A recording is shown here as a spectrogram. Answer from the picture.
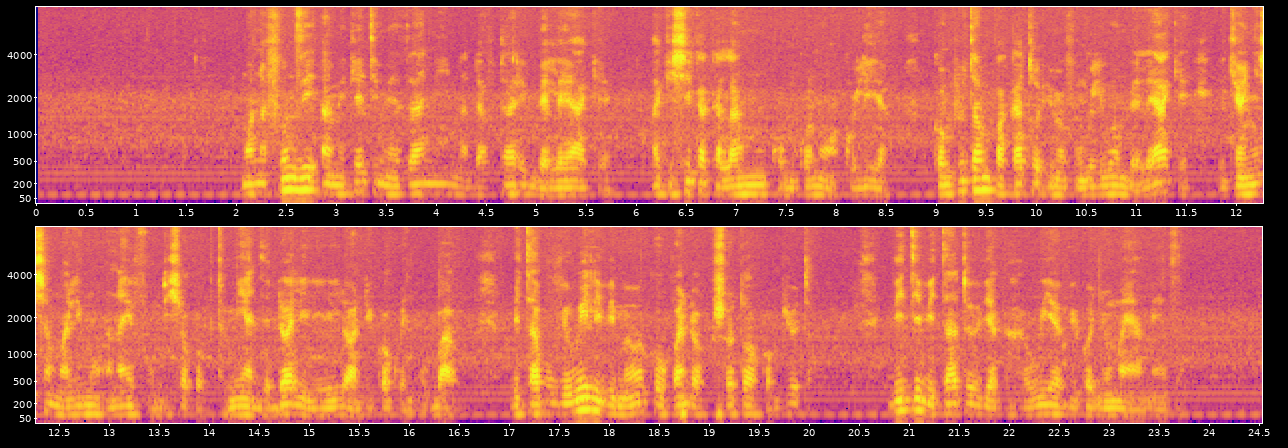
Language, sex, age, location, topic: Swahili, male, 25-35, Nairobi, education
